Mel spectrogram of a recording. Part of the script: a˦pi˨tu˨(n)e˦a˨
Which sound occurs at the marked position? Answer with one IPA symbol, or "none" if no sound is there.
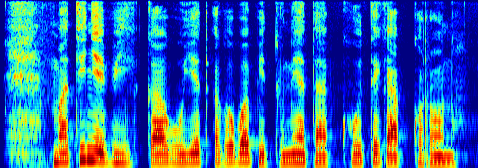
n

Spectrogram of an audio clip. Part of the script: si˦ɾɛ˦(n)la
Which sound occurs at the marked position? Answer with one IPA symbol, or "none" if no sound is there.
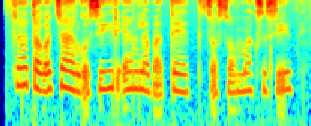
n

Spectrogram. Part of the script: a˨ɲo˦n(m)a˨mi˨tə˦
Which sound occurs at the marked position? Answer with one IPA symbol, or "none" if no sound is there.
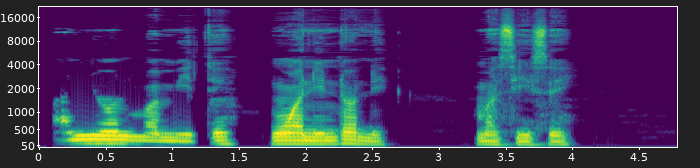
m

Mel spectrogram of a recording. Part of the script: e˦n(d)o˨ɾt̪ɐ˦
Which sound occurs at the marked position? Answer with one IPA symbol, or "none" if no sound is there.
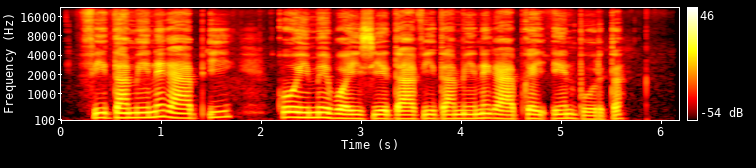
b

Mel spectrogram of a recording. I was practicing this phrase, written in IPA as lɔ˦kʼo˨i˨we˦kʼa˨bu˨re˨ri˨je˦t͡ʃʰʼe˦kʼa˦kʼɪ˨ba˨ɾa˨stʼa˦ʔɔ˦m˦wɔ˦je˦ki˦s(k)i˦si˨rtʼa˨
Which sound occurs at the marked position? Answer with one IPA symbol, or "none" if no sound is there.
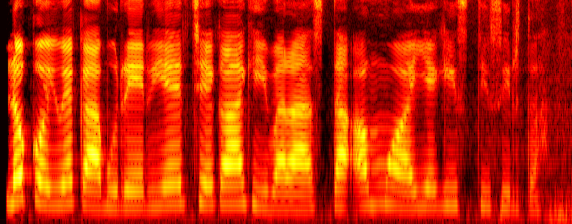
t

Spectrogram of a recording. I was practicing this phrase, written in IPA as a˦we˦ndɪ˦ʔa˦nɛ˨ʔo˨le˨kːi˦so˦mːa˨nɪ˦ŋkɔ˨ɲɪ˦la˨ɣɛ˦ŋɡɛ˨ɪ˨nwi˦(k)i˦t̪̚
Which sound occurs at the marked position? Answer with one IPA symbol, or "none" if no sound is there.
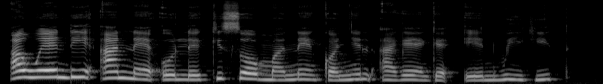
ɡ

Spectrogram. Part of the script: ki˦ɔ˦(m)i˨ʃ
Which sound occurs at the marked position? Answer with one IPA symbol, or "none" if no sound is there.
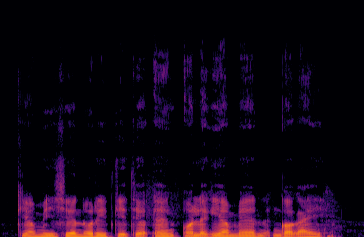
m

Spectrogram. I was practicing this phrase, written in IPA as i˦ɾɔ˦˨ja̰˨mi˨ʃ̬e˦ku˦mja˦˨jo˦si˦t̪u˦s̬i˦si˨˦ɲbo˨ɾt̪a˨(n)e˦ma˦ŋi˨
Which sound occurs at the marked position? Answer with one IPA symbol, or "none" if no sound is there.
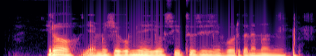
n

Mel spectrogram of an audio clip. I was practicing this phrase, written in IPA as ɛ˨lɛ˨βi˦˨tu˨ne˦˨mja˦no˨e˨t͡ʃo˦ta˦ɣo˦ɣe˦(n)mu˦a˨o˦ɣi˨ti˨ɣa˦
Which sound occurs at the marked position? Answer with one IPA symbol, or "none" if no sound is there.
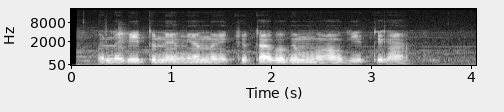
none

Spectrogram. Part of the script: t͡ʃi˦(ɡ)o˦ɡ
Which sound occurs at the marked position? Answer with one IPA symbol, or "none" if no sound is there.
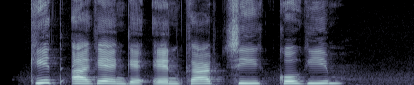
k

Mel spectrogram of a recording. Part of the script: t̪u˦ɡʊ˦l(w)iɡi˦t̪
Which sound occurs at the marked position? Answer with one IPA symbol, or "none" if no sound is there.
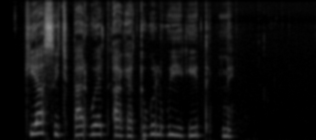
w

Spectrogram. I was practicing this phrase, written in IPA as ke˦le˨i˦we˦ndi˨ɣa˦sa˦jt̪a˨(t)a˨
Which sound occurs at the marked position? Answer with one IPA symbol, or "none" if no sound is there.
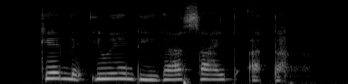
t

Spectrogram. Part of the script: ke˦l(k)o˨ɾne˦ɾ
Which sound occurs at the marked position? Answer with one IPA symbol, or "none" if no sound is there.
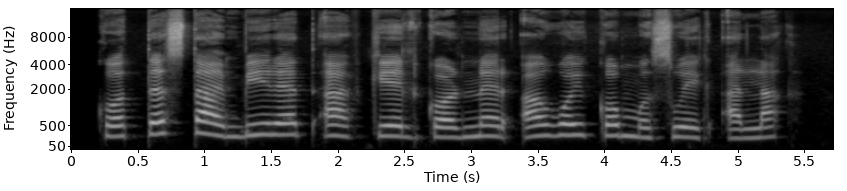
k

